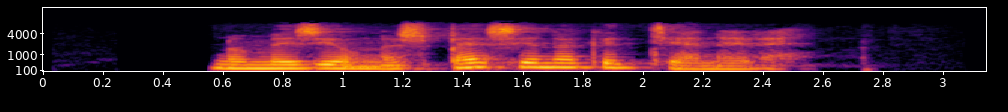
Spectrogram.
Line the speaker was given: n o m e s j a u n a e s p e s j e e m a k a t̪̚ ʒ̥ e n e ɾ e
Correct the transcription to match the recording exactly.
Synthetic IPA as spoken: n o m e z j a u n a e s p ɛ s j e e n a k ɛ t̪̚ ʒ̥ ɛ n e ɾ e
